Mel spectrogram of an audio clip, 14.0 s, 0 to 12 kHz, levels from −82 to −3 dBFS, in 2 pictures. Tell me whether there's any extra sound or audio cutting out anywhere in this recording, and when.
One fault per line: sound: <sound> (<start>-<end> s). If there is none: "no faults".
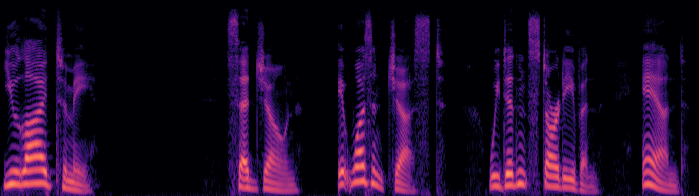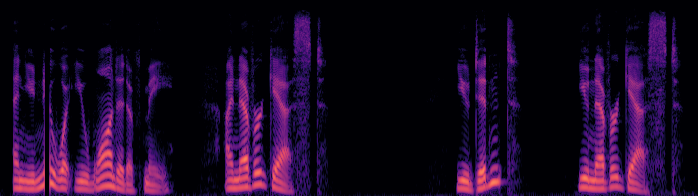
sound: dropout (7.4-7.5 s)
